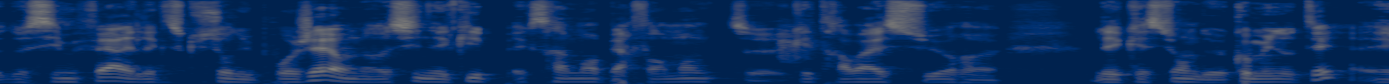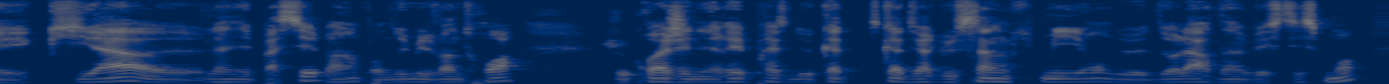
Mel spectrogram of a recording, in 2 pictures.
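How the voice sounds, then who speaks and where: Very deep-voiced man, measured and hesitant. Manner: measured, hesitant with frequent fillers. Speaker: interviewee, mining executive. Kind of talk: formal interview answers.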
